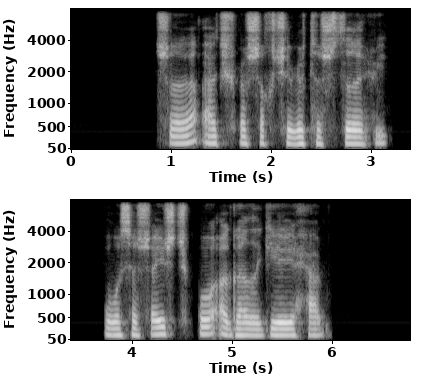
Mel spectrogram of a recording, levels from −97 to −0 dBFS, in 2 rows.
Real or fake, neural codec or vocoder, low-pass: fake; codec, 16 kHz, 4 kbps, FunCodec, trained on Chinese and English, 50 frames a second; 7.2 kHz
